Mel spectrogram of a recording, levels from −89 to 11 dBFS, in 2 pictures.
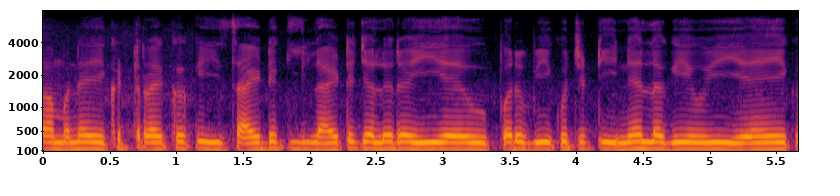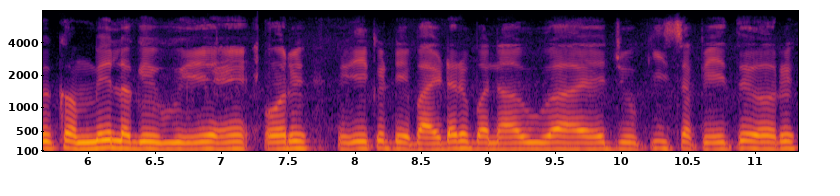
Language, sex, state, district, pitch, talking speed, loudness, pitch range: Hindi, male, Maharashtra, Dhule, 135 Hz, 170 wpm, -17 LUFS, 130-140 Hz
